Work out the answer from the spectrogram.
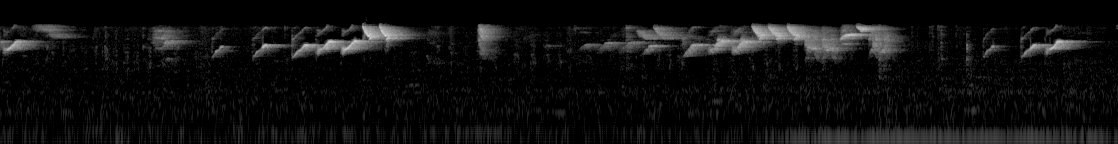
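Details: Male Double-collared Seedeater singing with his female, in bursts of quick chirpy notes climbing and falling, several rapid phrases separated by short pauses, with a faint low hum underneath.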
